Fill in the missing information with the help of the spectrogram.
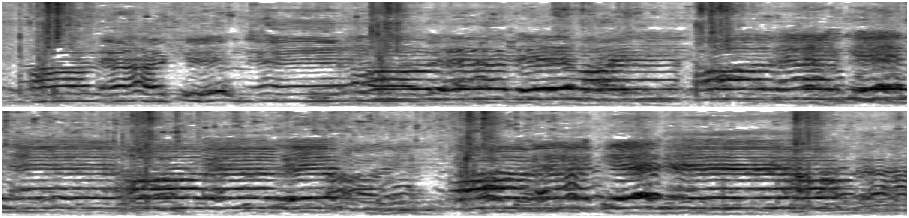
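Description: A group of women singing a traditional Adivasi wedding song together, their voices moving as one line in long held notes, phrase after phrase.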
